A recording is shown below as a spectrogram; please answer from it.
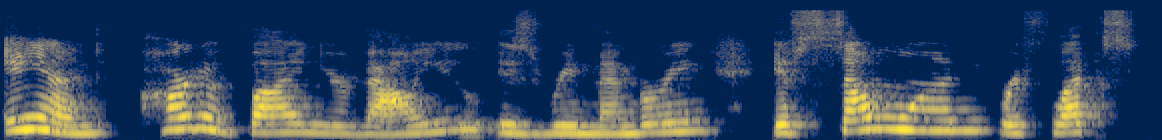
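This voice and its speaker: A woman's voice: on the high side, expressive, slow pace. A woman coach leading a group call, speaking in an encouraging, emphatic way.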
